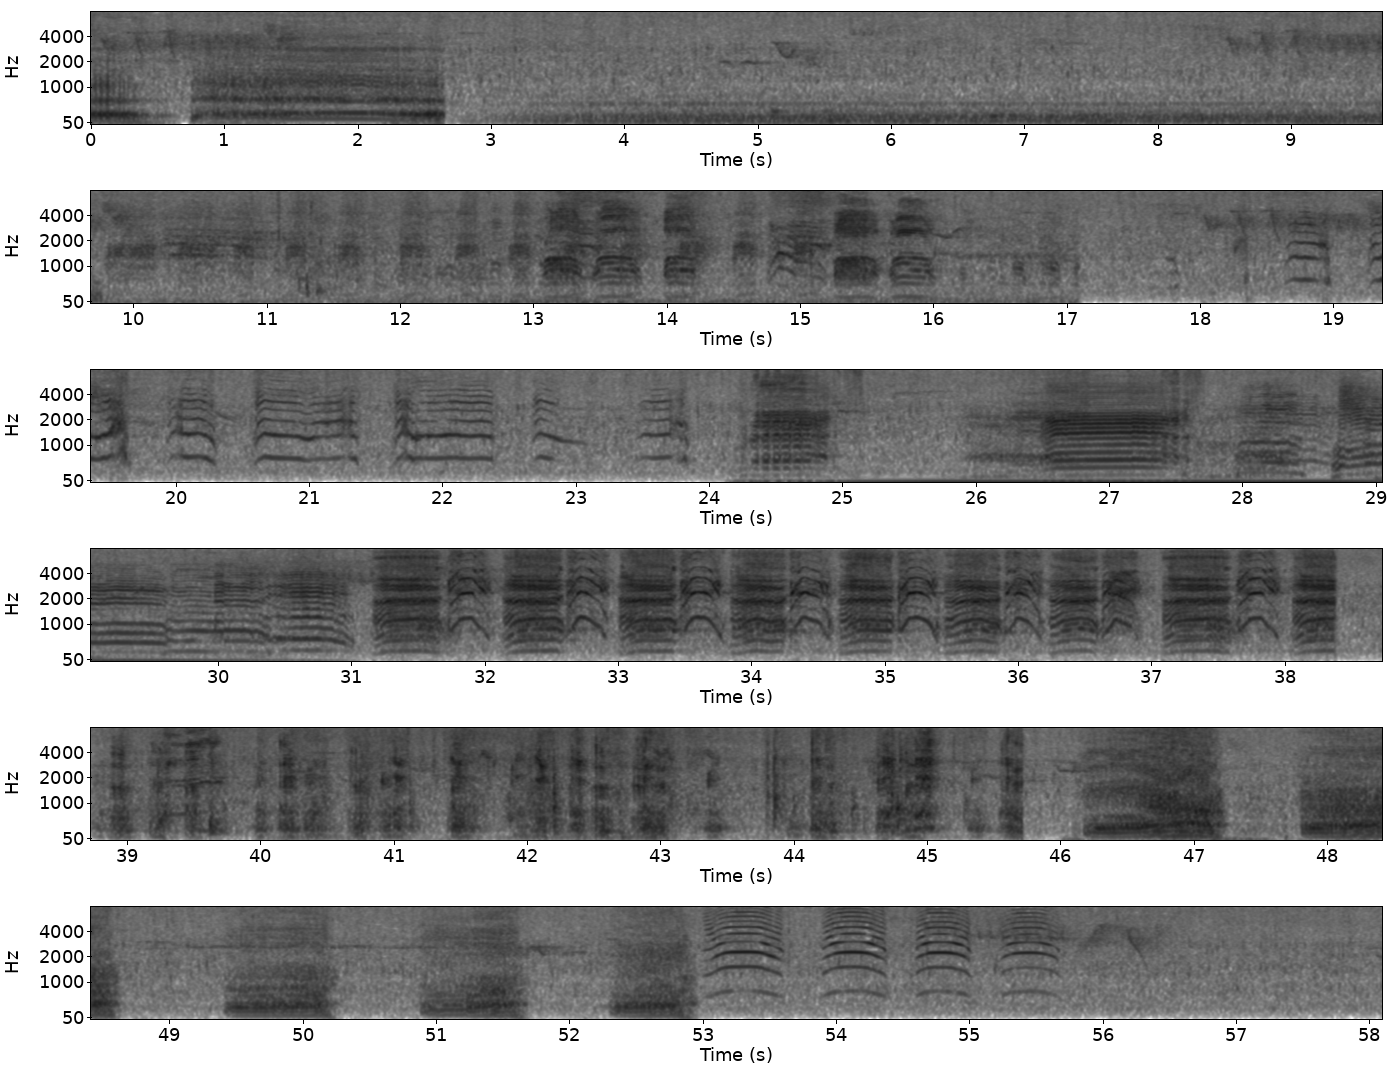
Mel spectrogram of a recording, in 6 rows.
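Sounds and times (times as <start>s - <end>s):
bear growls: 0.0s - 2.7s, 38.8s - 48.6s
donkey braying: 25.8s - 31.5s.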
